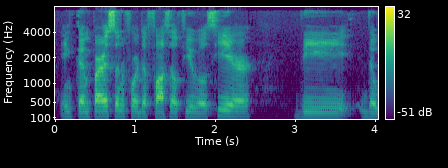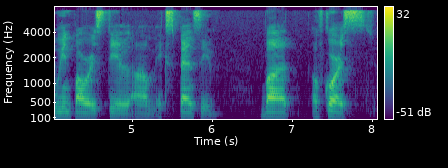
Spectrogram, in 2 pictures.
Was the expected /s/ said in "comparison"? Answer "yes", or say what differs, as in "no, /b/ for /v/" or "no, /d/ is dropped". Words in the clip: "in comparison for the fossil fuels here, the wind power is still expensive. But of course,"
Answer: yes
